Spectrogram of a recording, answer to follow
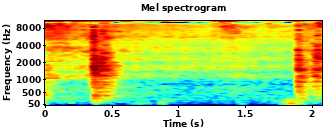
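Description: Cubed chicken sizzling on a hot Blackstone steel flat-top griddle, with a metal spatula scraping across the griddle surface about half a second in.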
